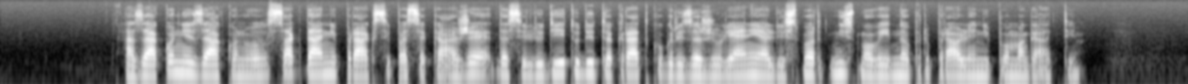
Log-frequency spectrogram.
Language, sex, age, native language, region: Slovenian, female, 18-29, Slovenian, Gorenjska region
